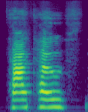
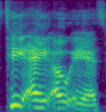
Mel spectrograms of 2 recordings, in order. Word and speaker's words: Taos: The well, how do you say that? Tatos? No, it's not. Taos? No, it's Taos.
